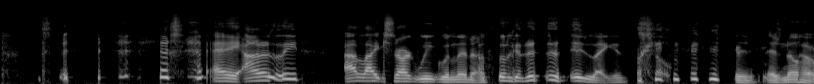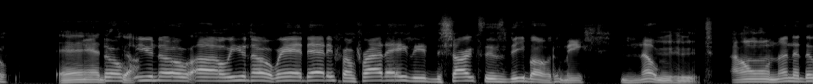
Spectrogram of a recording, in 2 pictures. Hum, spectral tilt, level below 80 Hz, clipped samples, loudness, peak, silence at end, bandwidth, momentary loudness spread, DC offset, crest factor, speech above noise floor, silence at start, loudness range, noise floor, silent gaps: none; -6 dB/octave; -60 dBFS; under 0.1%; -29 LUFS; -14 dBFS; 0 s; 15 kHz; 10 LU; under 0.1%; 14 dB; 25 dB; 0.4 s; 4 LU; -53 dBFS; none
